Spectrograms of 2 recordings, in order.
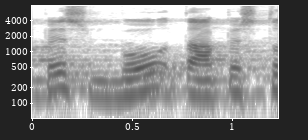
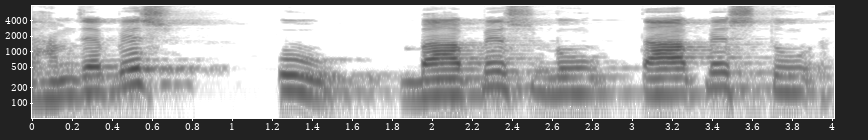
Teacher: আমরা পেশকেও জেরের মতন মারুফ পড়ব, অর্থাৎ পেশকে ওকার পড়া যাবে না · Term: হুস্যুকার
